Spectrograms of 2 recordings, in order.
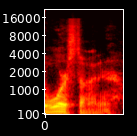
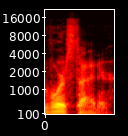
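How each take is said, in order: First: The word begins with a W sound. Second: The word begins with a V sound. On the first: This is how it is said in America. "In America, you say Warsteiner" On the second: This is how it is said in Germany. "if you were in Germany, you would say Vorsteiner"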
